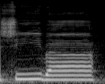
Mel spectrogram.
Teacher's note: یہ اصل میں دو زبر تھے، دو زبر میں سے وقف کی صورت میں ایک زبر ختم ہو جائے گا، ایک زبر باقی رہ جائے گا. الف سے پہلے جب زبر ہو گیا الف مدہ بن جائے گا، اس کے ایک الف یہاں پر کھینچ کے پڑھیں گے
